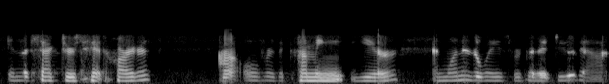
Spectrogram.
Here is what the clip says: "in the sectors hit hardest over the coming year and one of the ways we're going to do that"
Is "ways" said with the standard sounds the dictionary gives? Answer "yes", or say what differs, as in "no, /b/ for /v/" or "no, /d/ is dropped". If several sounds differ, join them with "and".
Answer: yes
